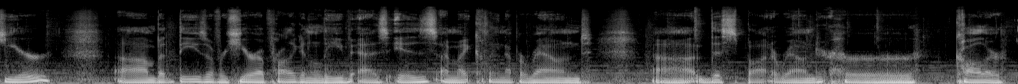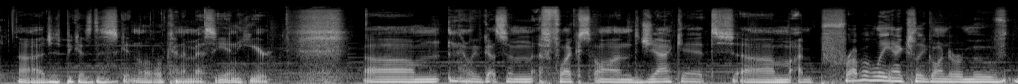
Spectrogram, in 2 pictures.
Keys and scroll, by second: 6.8 z, 7.8 space, 7.9 space, 8.0 space, 13.6 space, 13.8 space, 16.2 space.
